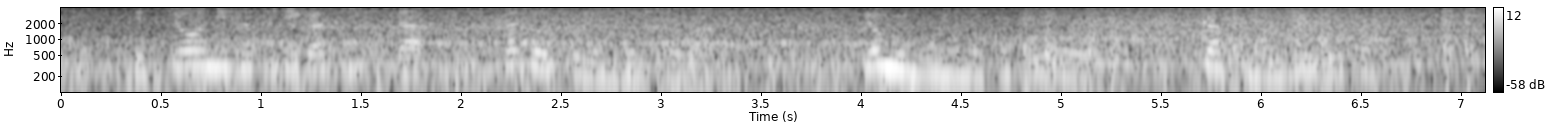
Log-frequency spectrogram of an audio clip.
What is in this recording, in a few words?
Train in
